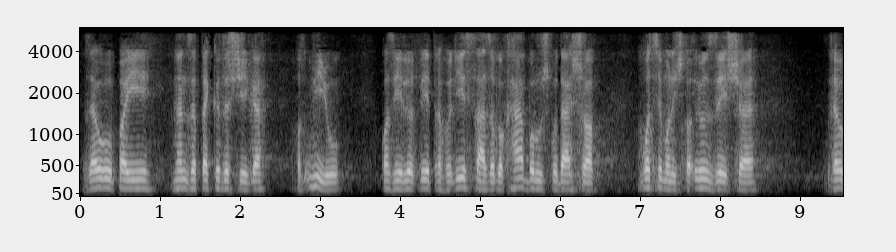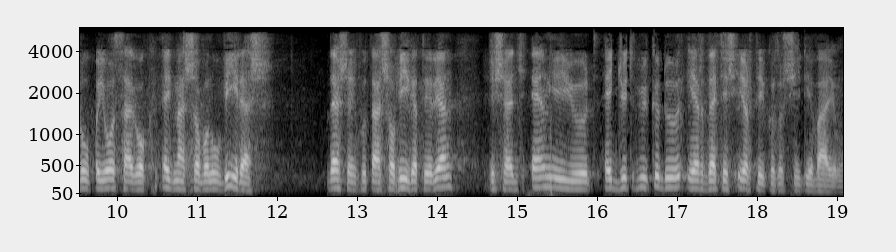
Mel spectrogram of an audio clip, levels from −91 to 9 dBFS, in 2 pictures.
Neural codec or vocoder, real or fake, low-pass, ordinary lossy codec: codec, 24 kHz, 0.9 kbps, WavTokenizer, medium speech release version 1; fake; 5.4 kHz; AAC, 24 kbps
